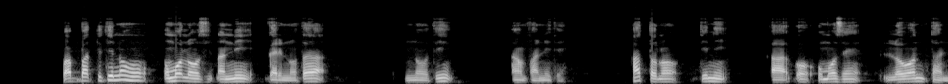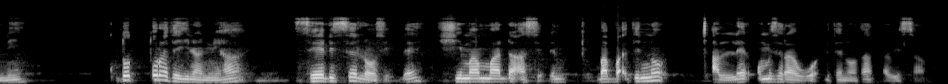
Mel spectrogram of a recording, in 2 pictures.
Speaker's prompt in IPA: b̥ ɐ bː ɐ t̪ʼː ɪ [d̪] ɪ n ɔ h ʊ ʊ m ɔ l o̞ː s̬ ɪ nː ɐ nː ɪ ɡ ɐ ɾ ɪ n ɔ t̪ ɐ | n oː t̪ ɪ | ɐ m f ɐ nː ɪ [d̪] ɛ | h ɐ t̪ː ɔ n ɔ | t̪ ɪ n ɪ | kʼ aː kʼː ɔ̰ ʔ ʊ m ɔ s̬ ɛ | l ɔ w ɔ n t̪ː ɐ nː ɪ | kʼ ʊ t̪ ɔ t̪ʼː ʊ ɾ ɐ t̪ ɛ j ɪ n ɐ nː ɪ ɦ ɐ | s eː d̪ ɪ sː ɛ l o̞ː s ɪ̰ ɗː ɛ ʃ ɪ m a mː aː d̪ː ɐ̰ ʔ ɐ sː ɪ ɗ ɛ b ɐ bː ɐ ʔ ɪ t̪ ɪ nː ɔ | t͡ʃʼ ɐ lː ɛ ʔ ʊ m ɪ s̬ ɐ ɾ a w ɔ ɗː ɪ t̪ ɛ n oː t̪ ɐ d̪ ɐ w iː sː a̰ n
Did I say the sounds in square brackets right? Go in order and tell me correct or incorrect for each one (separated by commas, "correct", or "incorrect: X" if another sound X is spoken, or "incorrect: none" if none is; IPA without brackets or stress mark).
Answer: incorrect: t̪, incorrect: t̪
